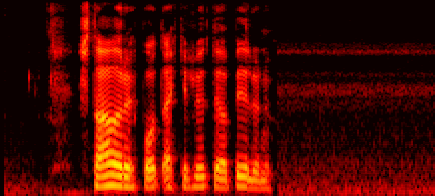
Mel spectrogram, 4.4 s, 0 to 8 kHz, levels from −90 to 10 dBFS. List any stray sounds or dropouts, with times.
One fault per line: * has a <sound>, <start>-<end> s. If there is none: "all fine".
all fine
